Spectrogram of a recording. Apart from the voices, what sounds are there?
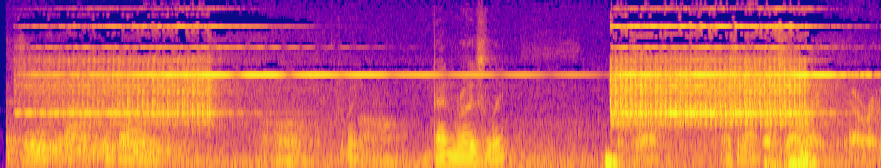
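mobile phone ringing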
